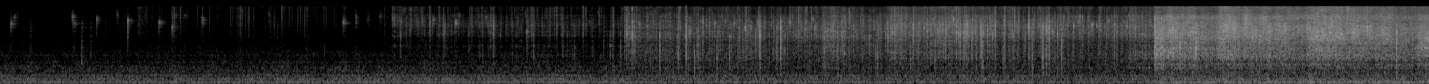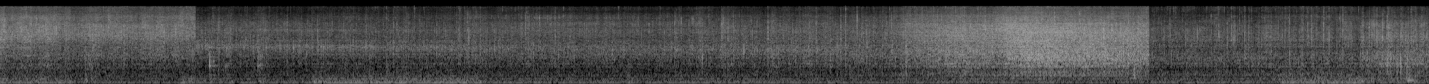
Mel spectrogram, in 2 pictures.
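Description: Eggplant, pork slices and broccoli sizzling in oil in a frying pan, stirred with chopsticks. The sizzle starts faint and builds, jumps louder about a third of the way in as the pork slices go in, and rises sharply again near the end as a splash of mirin hits the hot pan, then drops back suddenly.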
